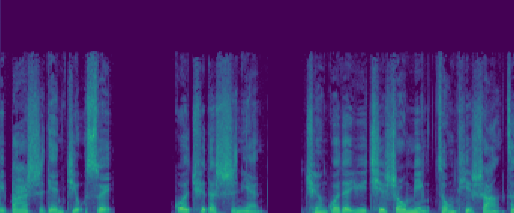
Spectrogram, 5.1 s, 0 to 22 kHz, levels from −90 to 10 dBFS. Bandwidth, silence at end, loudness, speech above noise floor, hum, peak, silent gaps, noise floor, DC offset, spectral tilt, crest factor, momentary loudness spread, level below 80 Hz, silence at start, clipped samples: 17 kHz; 0 s; -28 LUFS; over 62 dB; none; -12 dBFS; 1.14-1.71 s, 2.67-3.01 s; under -90 dBFS; under 0.1%; -4 dB/octave; 16 dB; 7 LU; -62 dBFS; 0 s; under 0.1%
